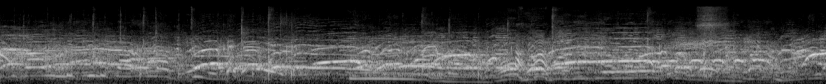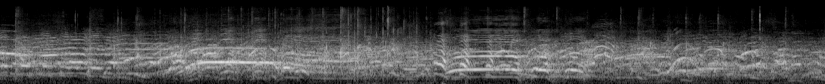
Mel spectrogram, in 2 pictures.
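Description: Many children shout and squeal excitedly outdoors.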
